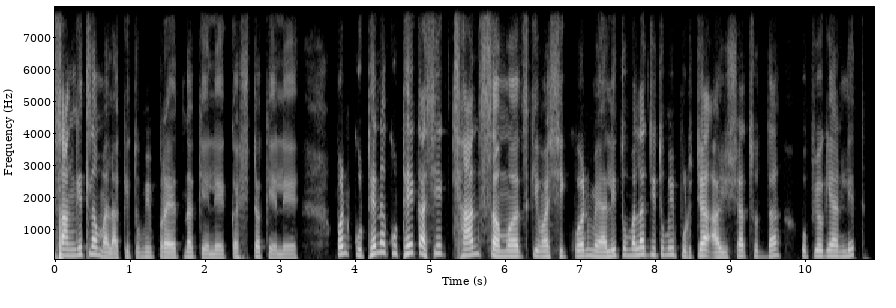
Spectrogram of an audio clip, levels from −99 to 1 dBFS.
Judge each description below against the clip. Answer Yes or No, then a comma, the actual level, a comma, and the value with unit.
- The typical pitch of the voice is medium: Yes, medium, 170 Hz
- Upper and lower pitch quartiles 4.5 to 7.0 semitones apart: Yes, wide, 5.5 semitones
